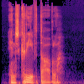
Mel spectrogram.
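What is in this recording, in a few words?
"En Skrivtavla", "Kirjoitustaulu", Swedish, Finnish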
